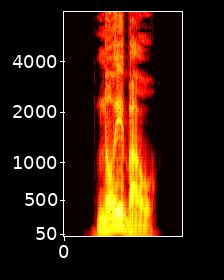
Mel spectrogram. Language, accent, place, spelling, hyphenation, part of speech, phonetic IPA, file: German, Germany, Berlin, Neubau, Neu‧bau, noun, [ˈnɔɪ̯baʊ̯], De-Neubau.ogg
- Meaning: new building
